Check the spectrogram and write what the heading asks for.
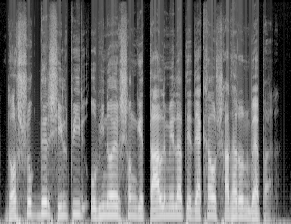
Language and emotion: Bengali, neutral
